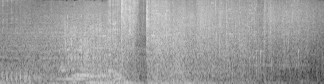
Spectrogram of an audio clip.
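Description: Monster roar from film sound design: a loud, deep creature roar over a booming low rumble. It swells to its peak about a second in, breaks off briefly, then fades away over the last two seconds.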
